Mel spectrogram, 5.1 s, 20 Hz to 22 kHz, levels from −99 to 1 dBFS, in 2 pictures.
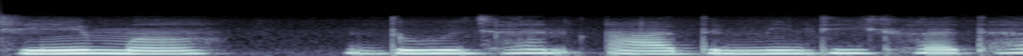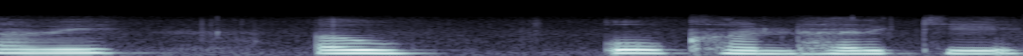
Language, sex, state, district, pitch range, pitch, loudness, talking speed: Chhattisgarhi, female, Chhattisgarh, Rajnandgaon, 215-245 Hz, 225 Hz, -16 LUFS, 115 wpm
